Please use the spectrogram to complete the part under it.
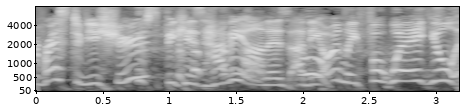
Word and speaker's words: Havaianas: Havaianas, is that how you say it? – Yep. – Up your footwear game with Havaianas.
